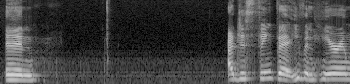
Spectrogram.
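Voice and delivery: usual speaking voice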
